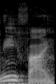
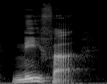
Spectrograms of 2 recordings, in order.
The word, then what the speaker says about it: Nephi: Instead of Nephi, he says Nepha.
